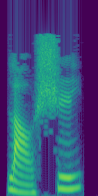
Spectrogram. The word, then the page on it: 老师: lao-shi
